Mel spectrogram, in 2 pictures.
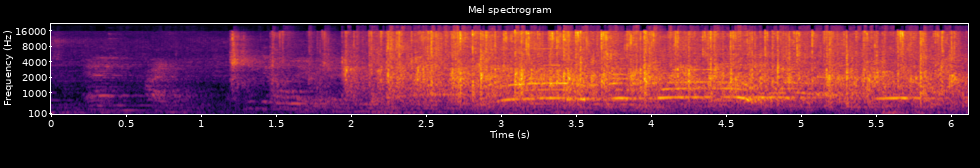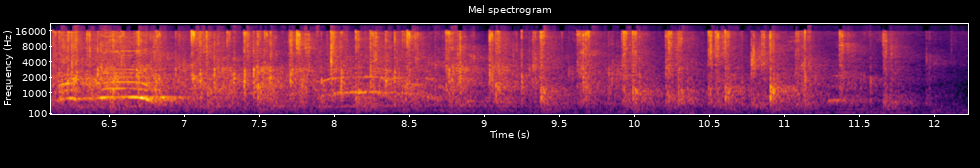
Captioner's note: applause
